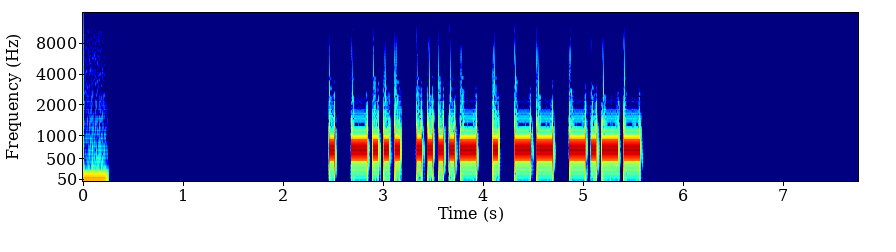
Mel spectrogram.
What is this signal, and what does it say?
Morse code, heard as a keyed tone, about 22 wpm, 700 Hz. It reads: EB4EMY
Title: DXCC-100 Call Signs - 6 Characters - 22wpm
